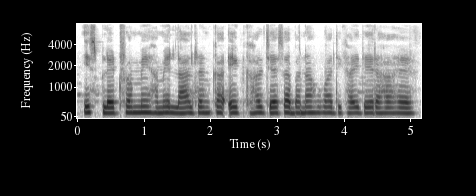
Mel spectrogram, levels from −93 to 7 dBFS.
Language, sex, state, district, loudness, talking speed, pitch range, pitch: Hindi, male, Assam, Kamrup Metropolitan, -17 LUFS, 185 wpm, 175-185 Hz, 180 Hz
